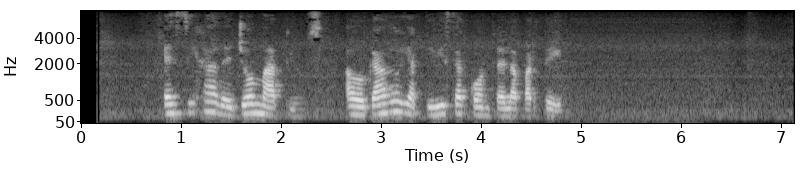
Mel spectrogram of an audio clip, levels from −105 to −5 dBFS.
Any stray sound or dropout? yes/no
no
